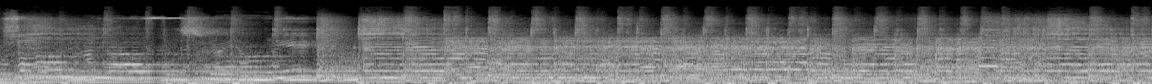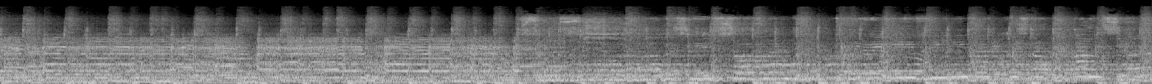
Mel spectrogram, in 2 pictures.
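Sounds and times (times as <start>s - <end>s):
bass guitar: 0.0s - 23.0s
electric guitars: 0.0s - 23.0s
drum beat: 3.6s - 23.0s.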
